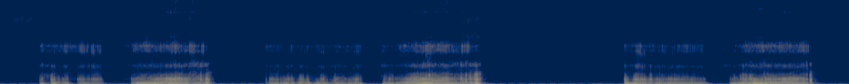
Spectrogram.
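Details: Pug asleep while resting its head on a person's arm, snoring in six loud rasping bursts over about eleven seconds. The bursts come in pairs, a short snort followed by a longer rumbling one, with quiet breathing gaps between them in a still indoor room.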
